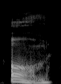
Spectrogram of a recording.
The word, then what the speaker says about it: Om: Om like home without the h.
